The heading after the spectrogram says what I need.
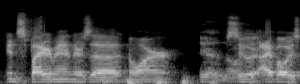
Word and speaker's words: noir: black yeah so um i always said neuer that's how i always pronounce it but the way you said it i'm pretty sure is the way real way is saying it lawyer noir noir noir oh yeah like in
